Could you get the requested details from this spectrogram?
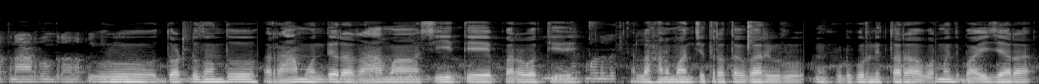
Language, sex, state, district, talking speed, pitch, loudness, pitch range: Kannada, male, Karnataka, Bijapur, 85 wpm, 110 Hz, -17 LUFS, 105-120 Hz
